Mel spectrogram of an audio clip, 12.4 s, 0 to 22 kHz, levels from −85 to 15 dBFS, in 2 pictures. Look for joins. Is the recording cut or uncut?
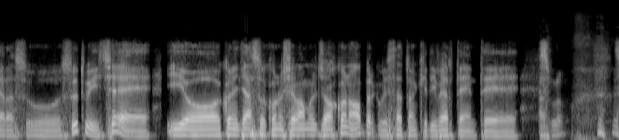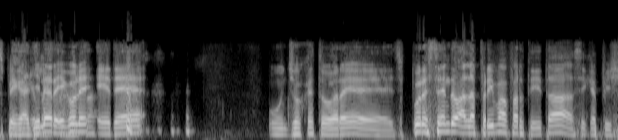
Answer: cut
